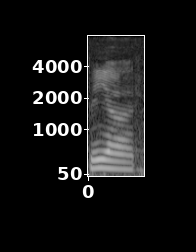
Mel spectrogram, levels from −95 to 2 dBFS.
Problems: constant background noise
